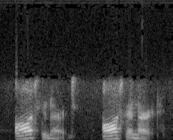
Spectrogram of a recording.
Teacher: 那如果是形容词的话呢？这个 a 就要发成 er 的音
